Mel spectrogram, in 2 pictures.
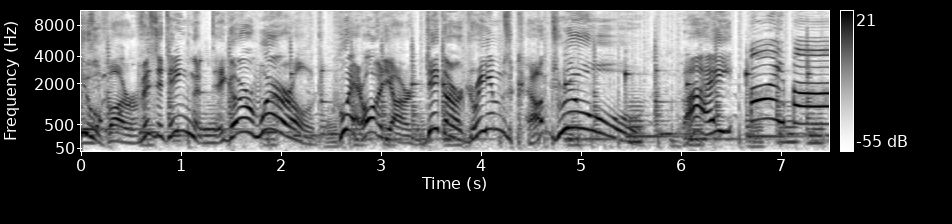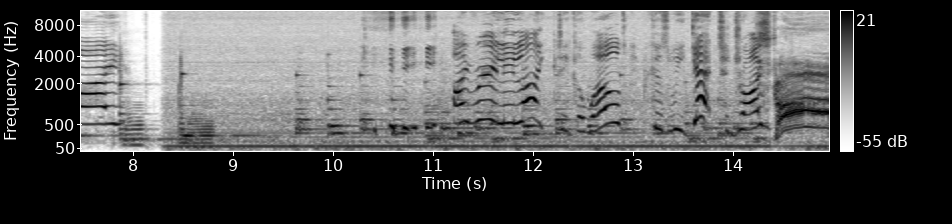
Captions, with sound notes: Thank you for visiting Digger World, where all your digger dreams came true. -Bye! -Bye-bye! (GEORGE CHUCKLING) I really liked Digger World because we get to drive...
